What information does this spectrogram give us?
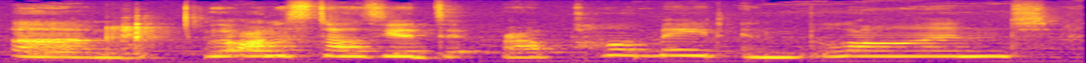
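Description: A high-voiced young woman chats in a casual, gushing way to camera in a small bedroom. Her throat is a bit raspy from a recent illness, and she slips into soft whispers mid-sentence while working. Faint music sits underneath. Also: fairly even intonation, measured pace. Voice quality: raspy, throat not clear. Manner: chatty, gushing, drops to whispers while doing makeup. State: recovering from illness, clearing throat. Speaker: beauty vlogger. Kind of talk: casual vlog chat. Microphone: camera mic, close framing.

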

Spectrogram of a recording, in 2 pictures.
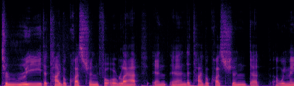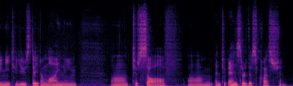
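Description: Man, lecturer, low pitch, hesitant with fillers. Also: unhurried, darkish tone. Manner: hesitant, many fillers and restarts. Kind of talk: recorded slide lecture.

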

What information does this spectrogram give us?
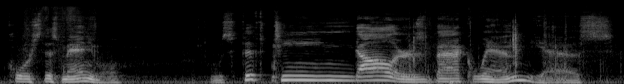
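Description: A man hosting a hobby radio channel in a casual, rambling hands-on demonstration, with folksy trailing asides and a husky voice. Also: medium pitch, big pitch swings, drawn-out words, a little hiss or hum. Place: indoors at a radio workbench.

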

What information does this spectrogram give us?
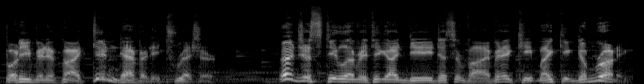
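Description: A man's voice: fairly low pitch, sing-song, brisk, sharp tone, soft background music, full character voice. A man voicing a grumpy, boastful monster turtle king in a growling, sneering cartoon voice. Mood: smug, boastful. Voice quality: gravelly, growling. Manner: sneering, mocking, blustering. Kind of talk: cartoon character fan dub.

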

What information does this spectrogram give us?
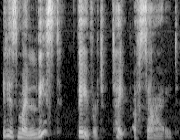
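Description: A woman's voice: medium pitch, sing-song, unhurried, a little mellow, husky, no room sound, studio quality, pitched above the performer's own voice, heavily acted. A woman voicing a haughty, pedantic older English queen in a storybook, with a pompous, formal way of talking. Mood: lecturing. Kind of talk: children's storybook character voice.

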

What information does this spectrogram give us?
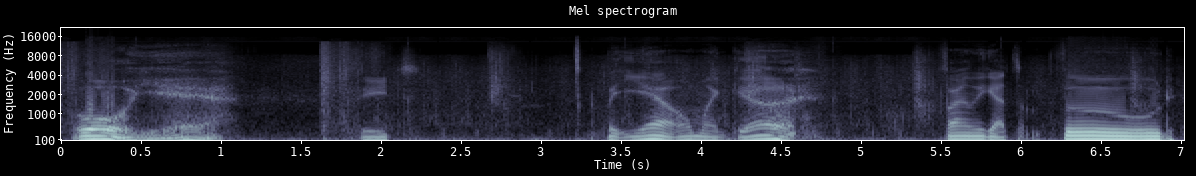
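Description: A fourteen-year-old boy with a freshly deepened voice, rambling and self-deprecating while giving casual commentary over his gameplay. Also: slow, mellow, dull audio, slight background noise. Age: 14, teenage boy with newly deepened voice. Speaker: gaming channel host.

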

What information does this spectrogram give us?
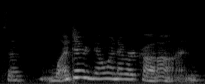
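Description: A woman performing a theatrical monologue as a wistful, anxious woman recalling tense family dinners from her childhood, told deliberately with dramatic pauses. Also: on the high side, expressive, dull audio, pitched above the performer's own voice. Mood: wistful, uneasy.

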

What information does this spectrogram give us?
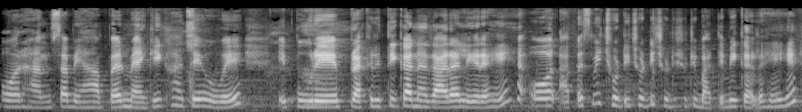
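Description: A woman in her thirties narrating a family trip in a calm, unhurried, explanatory voice-over. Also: a little high, faint music behind.

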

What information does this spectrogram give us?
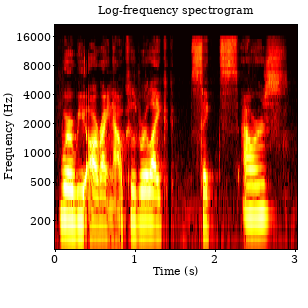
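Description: A woman's voice: mid-range voice, steady tone, a little slow. A teenage girl chatting casually for her travel vlog, rambling with lots of "like" and "um", filmed on a phone at arm's length in a hotel room. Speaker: vlogger. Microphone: phone camera held at arm's length.

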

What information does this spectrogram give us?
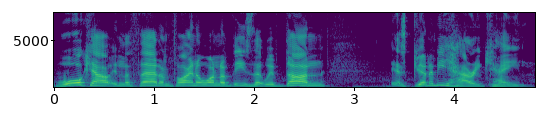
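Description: A man, croaky today, chatting wryly through a football game pack opening from his home room. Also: high-pitched, normal speed, bright, forceful tone. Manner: chatty, wry, with fillers and restarts. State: croaky, voice going. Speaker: gaming YouTuber. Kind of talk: casual pack-opening commentary.

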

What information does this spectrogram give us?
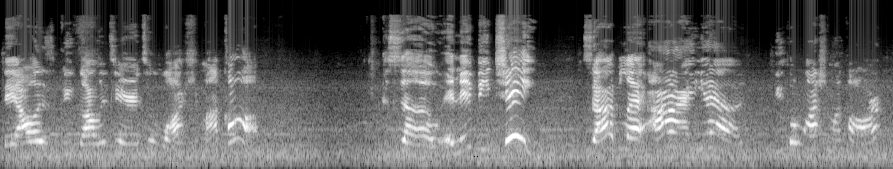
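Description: High, lively young American woman. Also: unhurried. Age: 20s. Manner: animated, slangy, giggly. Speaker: vlogger's friend and passenger. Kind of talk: casual chat. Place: inside a moving car. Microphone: dashboard camera. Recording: noisy moving car, distant mic.

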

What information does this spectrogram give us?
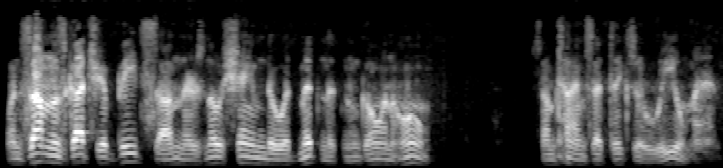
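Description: An actor playing a calm, tough frontier marshal in a radio western, terse and dry, also narrating. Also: male voice, sits low, moderate pace, husky, dry recording. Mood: firm. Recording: muffled old radio broadcast.

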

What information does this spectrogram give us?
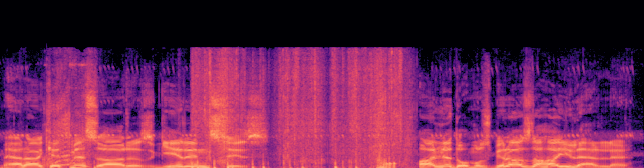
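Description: A man's voice: lowish voice, slow pace, creaky, noisy background, heavily acted. A man voicing a big, jolly, easygoing father pig in a children's cartoon, hearty and a little boastful. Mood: cheerful. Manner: hearty, relaxed, theatrical. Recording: music behind the voice.

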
